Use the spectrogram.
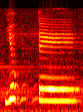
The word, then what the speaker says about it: ಯುಕ್ತೆ: ರಕಾರ ಇದೆ ಹಯೈರ್ ಅಧಿಕ ಯುಕ್ತೆ ಯುಕ್ತೆ ಅಲ್ಲಿ ಯು ಮೇಲೆ ಆಘಾತ ಬರಬೇಕು ಈಗ ಅದನ್ನ ಜೋಡಿಸಿ ಹೇಳೋಣ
